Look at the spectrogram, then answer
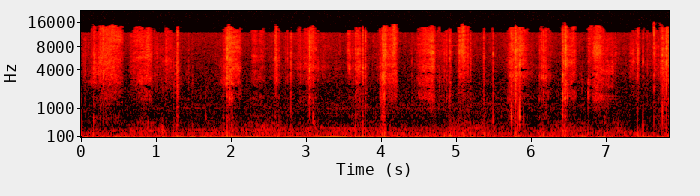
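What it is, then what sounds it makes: Cardboard tube. A long, hollow kraft-paper cardboard tube is held upright in both hands while fingertips and palms rub and scratch along its surface. It makes soft, dry, papery scratching in quick bright bursts. The strokes sit over a steady low hum and fade almost instantly.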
